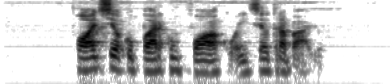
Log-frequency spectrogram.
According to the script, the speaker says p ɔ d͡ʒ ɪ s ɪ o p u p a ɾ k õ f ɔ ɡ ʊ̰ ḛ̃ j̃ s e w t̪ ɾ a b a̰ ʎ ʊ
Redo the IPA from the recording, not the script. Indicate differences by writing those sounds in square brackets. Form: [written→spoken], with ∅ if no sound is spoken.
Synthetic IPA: p ɔ d͡ʒ ɪ s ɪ o [p→k] u p a ɾ k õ f ɔ [ɡ→k] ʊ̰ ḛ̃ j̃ s e w t̪ ɾ a b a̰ ʎ ʊ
